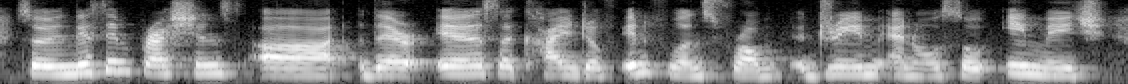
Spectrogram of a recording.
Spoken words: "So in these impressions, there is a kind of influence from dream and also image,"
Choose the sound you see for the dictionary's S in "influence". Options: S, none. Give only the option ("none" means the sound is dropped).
S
